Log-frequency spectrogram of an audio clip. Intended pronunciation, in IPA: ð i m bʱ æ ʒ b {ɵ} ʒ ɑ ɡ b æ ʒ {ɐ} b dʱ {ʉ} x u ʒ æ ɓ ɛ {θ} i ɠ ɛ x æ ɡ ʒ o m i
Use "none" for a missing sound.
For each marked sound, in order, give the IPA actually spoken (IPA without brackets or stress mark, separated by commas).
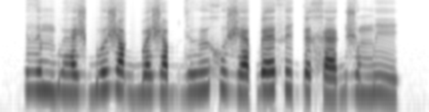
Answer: ɵ, ɑ, ʉ, θ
